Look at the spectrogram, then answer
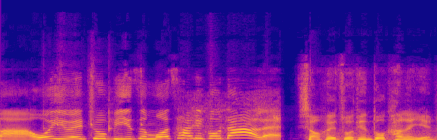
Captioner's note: sarcastically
